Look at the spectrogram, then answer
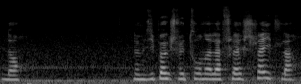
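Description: Scared woman playing a horror game, high voice, swears then says sorry, noisy background. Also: steady tone, a little fast. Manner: jumpy, swearing then apologizing. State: frightened, tense. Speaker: gaming streamer. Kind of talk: horror game let's play.

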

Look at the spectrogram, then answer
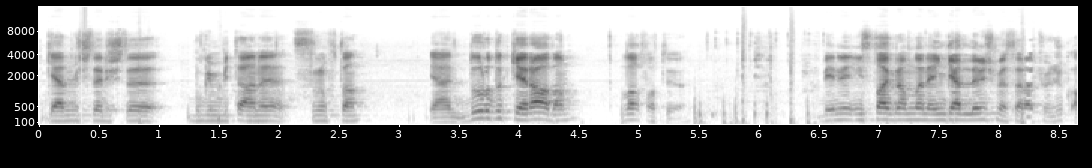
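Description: Excitable teen gamer, bright voice. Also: male voice, medium pitch. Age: teens. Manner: excitable, talks to teammates and viewers, frequent exclamations. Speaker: gaming YouTuber. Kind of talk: live gameplay commentary.

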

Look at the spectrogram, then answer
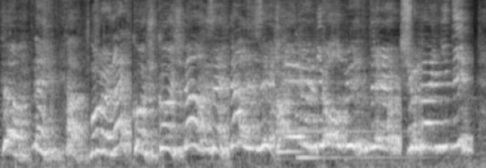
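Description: A young man reacts out loud in a very high voice, yelping and shouting in panic as he comments. His voice rings in a roomy, echoing space, and loud music plays underneath. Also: fairly quick, over a noisy crowd. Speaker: YouTuber host.

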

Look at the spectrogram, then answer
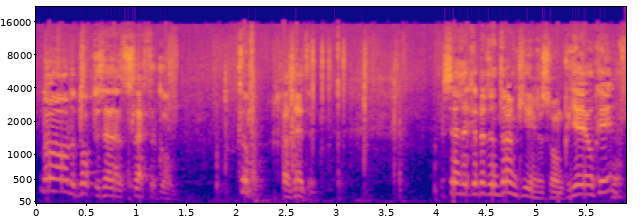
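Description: An actor playing a steady police inspector who narrates, terse and firm, in an old radio drama. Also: male voice, high voice, a little fast, noisy background. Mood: friendly. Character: steady male police inspector, worried family man. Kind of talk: 1970s Dutch radio drama acting.

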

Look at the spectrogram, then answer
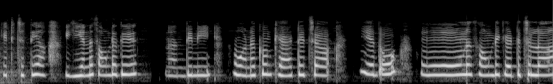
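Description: Woman doing cartoon sisters, really high squeaky voice, whiny and bossy, muffled lo-fi sound. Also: little pitch movement, normal speed, soft background music. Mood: scared. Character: scared young girls and a scolding older sister. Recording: dull lo-fi sound.

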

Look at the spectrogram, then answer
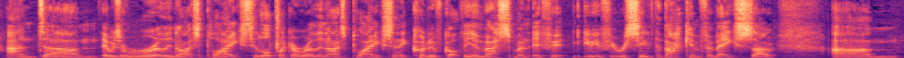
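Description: A man's voice: lowish voice, normal speed, sharp tone. A young man hosting a theme park channel, reading a news update and then giving his opinions in a chatty way, with many ums and restarts. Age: young adult.

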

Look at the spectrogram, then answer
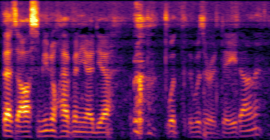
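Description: Walking through a forest, a metal detecting channel host in his thirties eagerly describes his finds in a relaxed outdoor vlog. His voice is lowish and fairly quick, with fairly even intonation. The recording is very noisy.

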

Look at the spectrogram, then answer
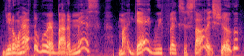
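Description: A woman's voice: sits high, huge pitch swings, fairly quick, slightly rough, no room sound, full character voice. A woman voicing a savage, foul-mouthed old grandma in a teasing, crude comedic game role-play. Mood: bawdy teasing. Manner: grandma voice, teasing, crude, calls people sugar.

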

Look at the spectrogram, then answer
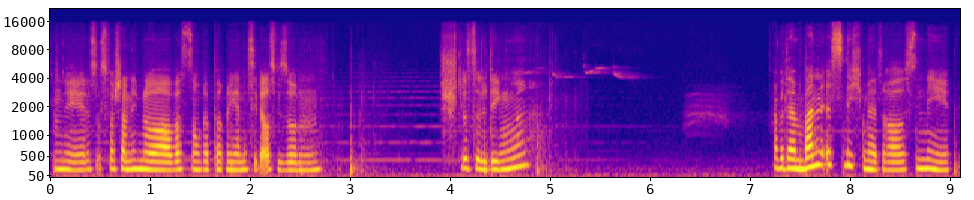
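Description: A woman's voice: mid-range voice, steady tone, normal speed, pauses often, dark tone, faint music behind. A young woman chatting casually while she plays a horror game, joking and talking back to what happens on screen. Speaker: let's play gamer.

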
